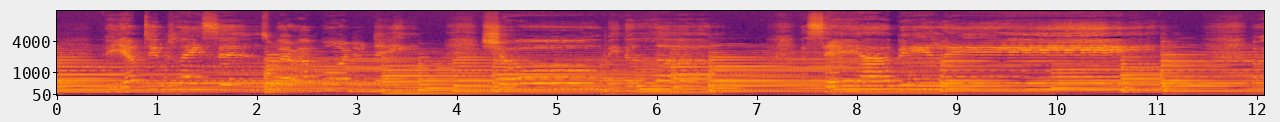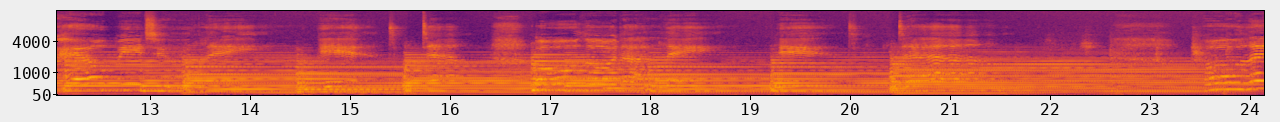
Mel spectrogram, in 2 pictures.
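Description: A woman singing a song with grand piano accompaniment.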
